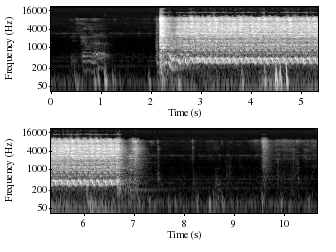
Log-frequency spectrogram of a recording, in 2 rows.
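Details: 1966 Thunderbird, first start after refurbished cooling system, new fuel pump, plugs, wires and coil on electronic ignition: about 4.5 seconds of steady starter cranking while fuel fills the filter, then it starts. Suspected wait for fuel to reach the carburettor.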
